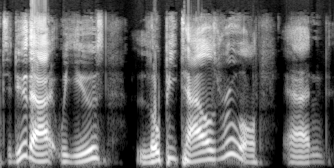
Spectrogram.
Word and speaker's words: L'Hôpital: do that we use l'hopital's Rule and the H is silent sometimes there's an S that's silent as well it's not in the hospital's rule lopi tells rule so lopital's rule says just like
